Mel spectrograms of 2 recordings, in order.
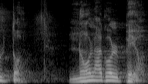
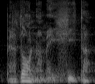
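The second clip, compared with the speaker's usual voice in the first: much softer, lower broken plea; tearful father; 6 semitones lower, 9 dB quieter than usual. Retold or imitated. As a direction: barely get the words out, grieving. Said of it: "comenzó a llorar".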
